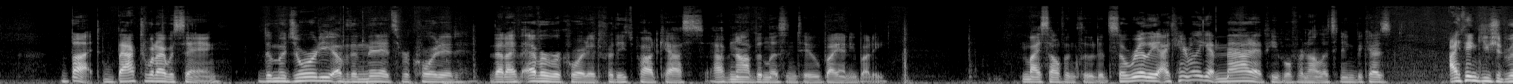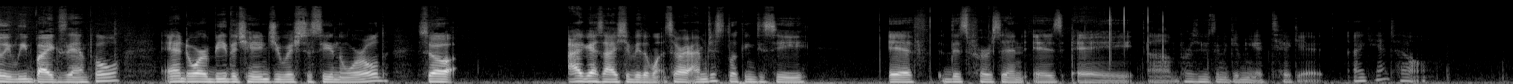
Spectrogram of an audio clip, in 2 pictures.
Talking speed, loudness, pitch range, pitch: 185 wpm, -19 LUFS, 100-130 Hz, 115 Hz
